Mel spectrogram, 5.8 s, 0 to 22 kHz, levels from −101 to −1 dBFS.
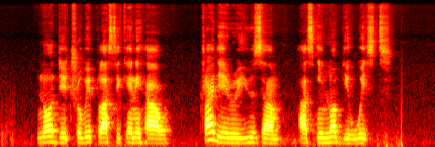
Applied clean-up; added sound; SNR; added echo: none; none; none; none.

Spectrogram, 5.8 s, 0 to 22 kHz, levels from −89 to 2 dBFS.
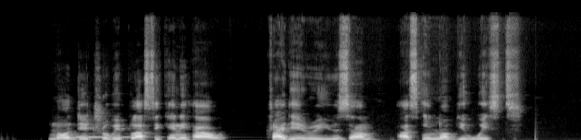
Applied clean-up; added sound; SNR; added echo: neural mask model RNNoise.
